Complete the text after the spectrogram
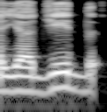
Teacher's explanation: دال ساکن ہے یہاں پر کلکلا ہوگا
